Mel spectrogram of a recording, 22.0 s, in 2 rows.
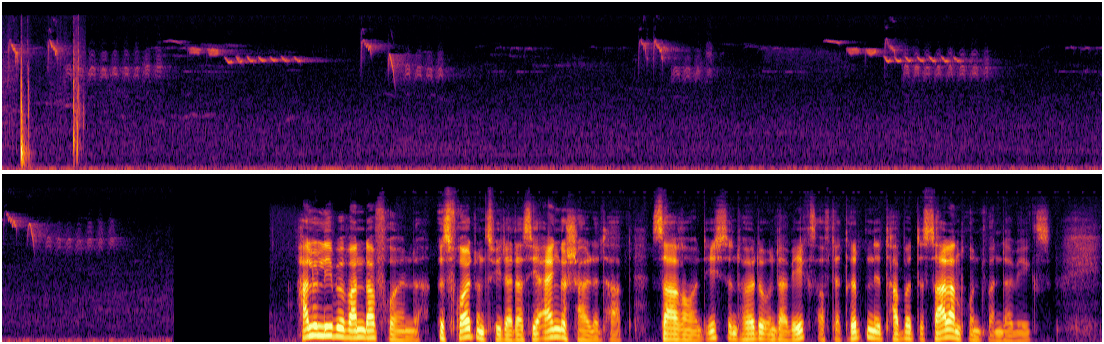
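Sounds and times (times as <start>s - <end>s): songbird singing: 0.0s - 12.7s.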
